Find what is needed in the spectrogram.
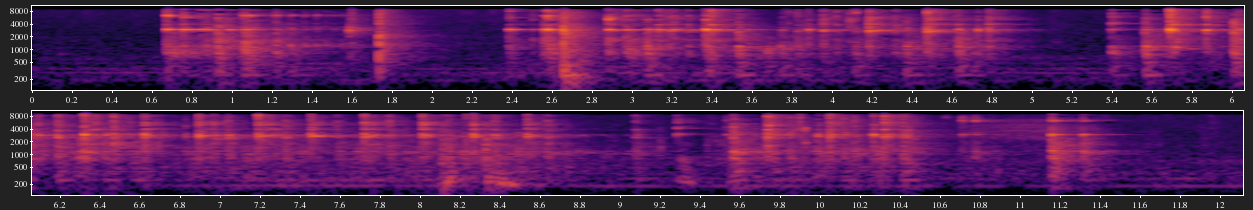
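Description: A metal spoon stirring liquid in a drinking glass, clinking rapidly against the glass with a ringing tone. It comes in four runs of a second to three seconds each, with short pauses between.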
